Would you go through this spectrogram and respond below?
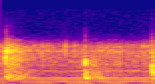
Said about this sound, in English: Would you shut the door?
